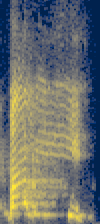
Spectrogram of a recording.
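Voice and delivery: high, drawn-out mock shout; retold shout. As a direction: call out high without much volume. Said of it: "Tuhan Yesus berteriak".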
